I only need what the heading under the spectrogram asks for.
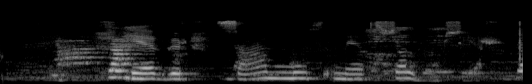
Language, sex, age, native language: Icelandic, female, 9, Icelandic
